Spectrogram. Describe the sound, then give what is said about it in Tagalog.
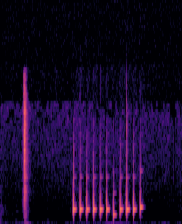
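Telephone ringing with an incoming call: a quick electronic burst of about ten short, evenly paced beeps at a steady pitch, one dipping slightly lower, after a brief click. “Tumatawag na. Sagutin ko na nga rin.”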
